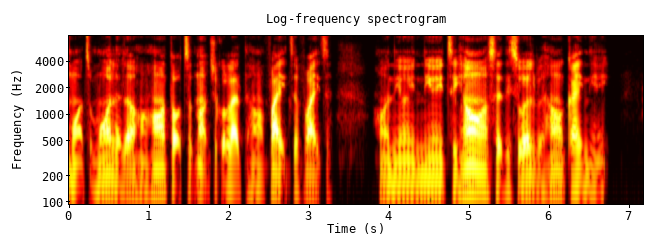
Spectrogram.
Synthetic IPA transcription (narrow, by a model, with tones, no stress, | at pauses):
mwɔ̃˨t͡sa˨mwõ˦le˨d̪o˦ɦõ˧ɦõː˦t̪o˨t͡sa˧ʔnõ˦ʔt͡ʃo˧˨ko˧la˨t̪e˧˨ɦõ˧fa˦jt͡sə˨fa˦jʔt͡sa˨˧ | hõ˧nj̃õ˧ĩ˧nj̃õ˧ĩ˧t͡si˧ɦõː˦se˧˨d̪i˨swe˦lbe˧˨ɦõː˦ka˨˧jnj̃õ˨ĩ˦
